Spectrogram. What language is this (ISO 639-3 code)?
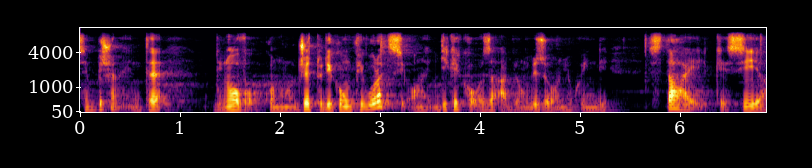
ita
